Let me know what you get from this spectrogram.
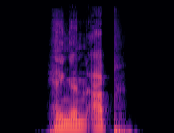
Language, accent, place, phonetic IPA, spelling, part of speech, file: German, Germany, Berlin, [ˌhɛŋən ˈap], hängen ab, verb, De-hängen ab.ogg
- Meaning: inflection of abhängen: 1. first/third-person plural present 2. first/third-person plural subjunctive I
